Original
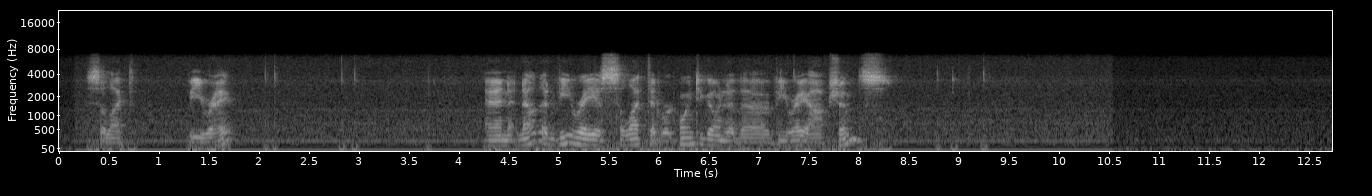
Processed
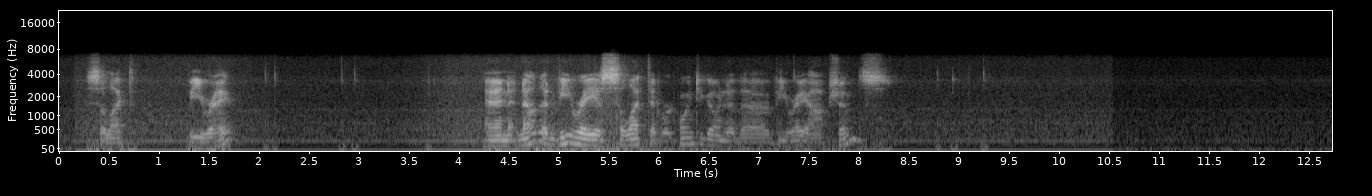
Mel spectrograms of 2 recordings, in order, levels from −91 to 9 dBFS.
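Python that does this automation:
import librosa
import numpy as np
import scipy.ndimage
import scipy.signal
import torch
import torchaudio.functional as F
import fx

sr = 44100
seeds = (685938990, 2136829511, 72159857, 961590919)

y = fx.gain(x, sr, db=fx.line((1.59, 4.0), (2.22, -3.5), (3.43, -3.5), (3.99, 6.0), (5.63, 6.0), (6.06, -3.0)))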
